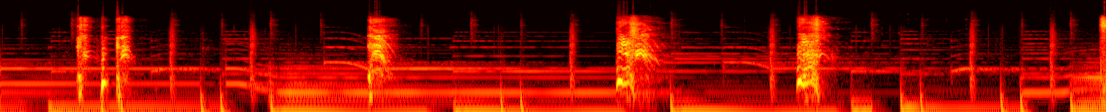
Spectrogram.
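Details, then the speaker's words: An adult sneezes while chatting on a livestream: several brief, sharp, explosive bursts over steady background music; sneeze. "I really need to get a mute button set up so I can mute whenever I feel a sneeze coming on"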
